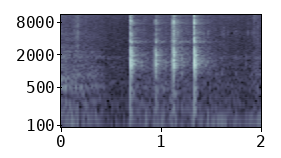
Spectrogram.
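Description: Four quick, sharp clicks of hard plastic knocking together, about a second in, as an acrylic projection lens is lifted out of its plastic housing, with a fainter click near the end.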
